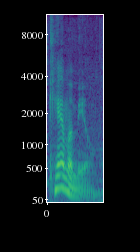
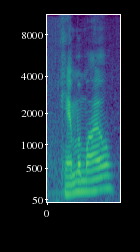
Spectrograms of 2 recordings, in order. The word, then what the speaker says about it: chamomile: you will find some chamomile chamomile chamomile I know that's supposed to rhyme right but I'm always I always pronounce this chamomile right smile okay all right I'm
